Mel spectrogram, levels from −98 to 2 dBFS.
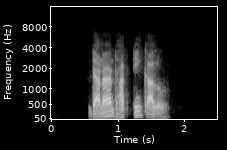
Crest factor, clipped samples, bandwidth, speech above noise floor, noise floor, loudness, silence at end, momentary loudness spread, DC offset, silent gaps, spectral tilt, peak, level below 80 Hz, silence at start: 22 dB; under 0.1%; 5.6 kHz; over 68 dB; under -90 dBFS; -23 LUFS; 0.75 s; 6 LU; under 0.1%; none; -9 dB/octave; -4 dBFS; -56 dBFS; 0.55 s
